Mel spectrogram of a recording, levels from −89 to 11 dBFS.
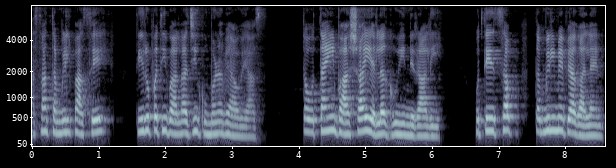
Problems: none marked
